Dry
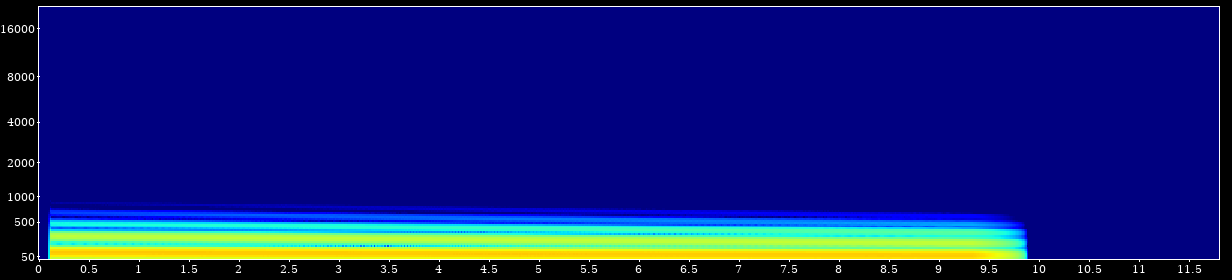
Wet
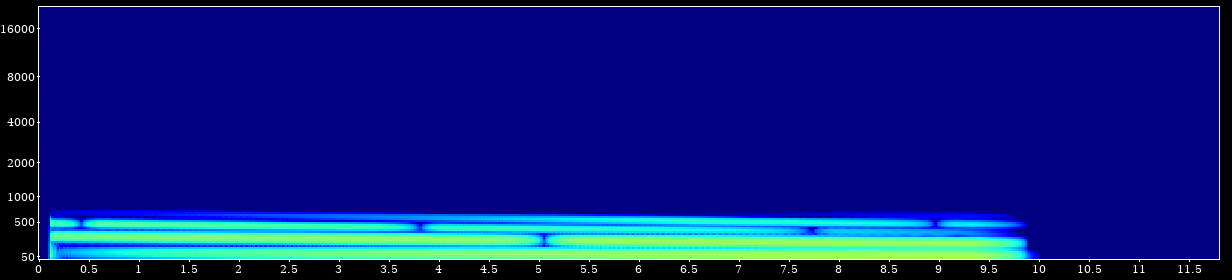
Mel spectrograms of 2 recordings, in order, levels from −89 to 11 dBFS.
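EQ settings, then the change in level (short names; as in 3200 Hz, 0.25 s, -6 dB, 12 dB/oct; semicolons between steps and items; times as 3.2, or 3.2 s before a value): vocal tract filter e; notches 60/120/180/240/300/360/420/480 Hz; fixed phaser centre 490 Hz, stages 8; +14.0 dB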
